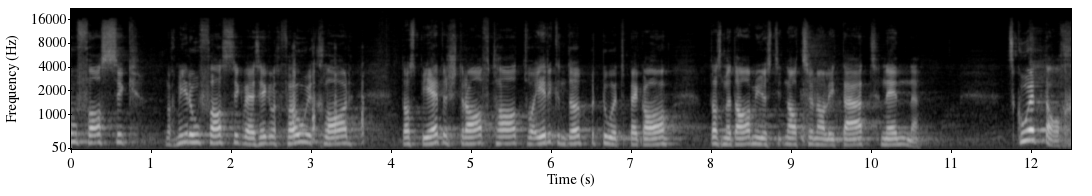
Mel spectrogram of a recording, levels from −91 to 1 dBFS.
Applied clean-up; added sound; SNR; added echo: none; Chicken, rooster; 12 dB; none.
